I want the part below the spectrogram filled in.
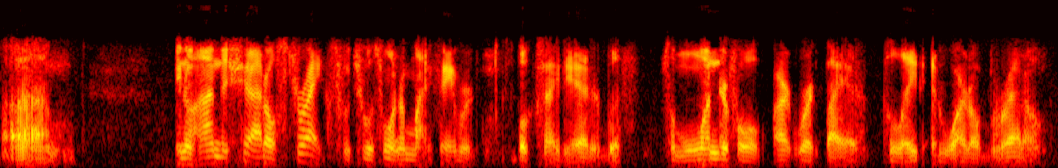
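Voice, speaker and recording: An older man with a very low voice and an extremely bright, hard-edged tone. He talks as a veteran interview guest, explaining and reminiscing in a discursive way, often rephrasing as he goes. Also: lively intonation, a little fast, gravelly, husky, no room sound, rough recording. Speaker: interview guest, veteran comic book colorist.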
